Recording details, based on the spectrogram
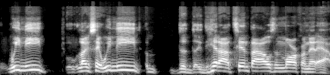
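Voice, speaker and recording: A man with a Southern US accent talks at a fairly quick pace. The recording is very clean, with a silent background. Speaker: livestream show host. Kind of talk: casual livestream chat. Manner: casual, repetitive with false starts.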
